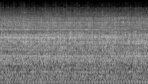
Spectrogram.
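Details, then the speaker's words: 2003 Mini Cooper S, supercharged, 6-speed manual, 181,000 miles, at idle. Loud hissy, high-pitched whine from the front of the engine. Suspected worn pulley or valve train, unconfirmed. "she's got good looking tires that sound a little loud up here though don't you i don't know what do you think that is it sounds like we got a pulley or something going out maybe valve train"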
